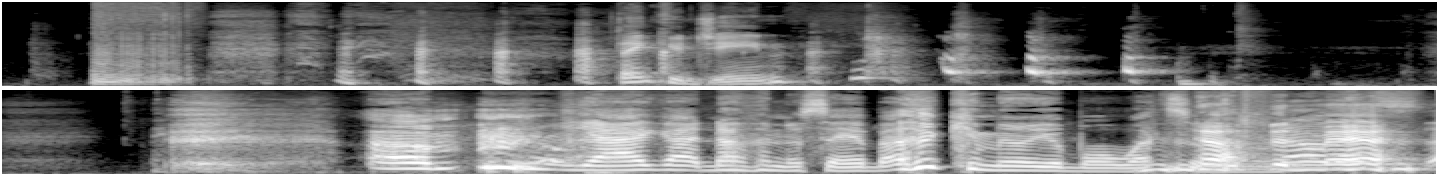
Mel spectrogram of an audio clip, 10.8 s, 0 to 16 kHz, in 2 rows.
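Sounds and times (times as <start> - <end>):
fart sound effect from a sampler: 0.3 - 0.8
laughter: 1.1 - 4.6, 9.6 - 10.7
speech: 1.2 - 1.5, 2.3 - 3.2, 6.8 - 10.7.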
